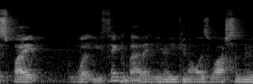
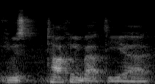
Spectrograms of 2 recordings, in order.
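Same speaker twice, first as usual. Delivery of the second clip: normal talking voice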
